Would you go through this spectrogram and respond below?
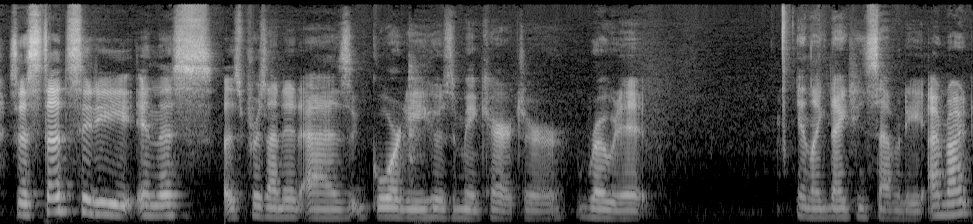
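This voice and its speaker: A woman with a low voice talks through a book in a casual, conversational vlog style. She thinks aloud as she goes, searching for words and gently mocking herself. The delivery is loose and unscripted. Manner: self-deprecating, rambling, thinking aloud, giggly. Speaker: book vlogger.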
